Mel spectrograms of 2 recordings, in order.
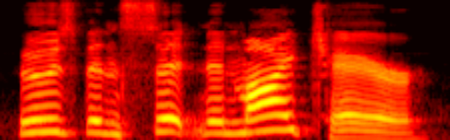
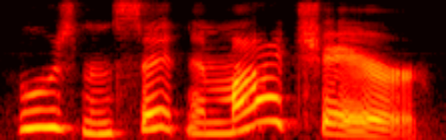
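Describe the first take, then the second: First: It is said in a deep, big bear voice. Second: It is said in a medium-sized bear voice.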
